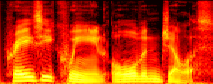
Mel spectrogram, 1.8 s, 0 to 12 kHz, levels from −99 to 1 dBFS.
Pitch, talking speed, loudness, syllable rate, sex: 105 Hz, 200 wpm, -17 LUFS, 4.7 syllables/s, male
